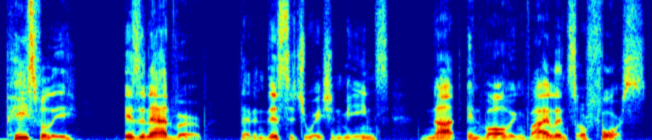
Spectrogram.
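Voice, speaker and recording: A man's voice: lowish voice, a bit bright, no echo, clean studio sound. A man giving scripted educational narration as a host and English teacher, in a didactic, carefully enunciated manner.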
